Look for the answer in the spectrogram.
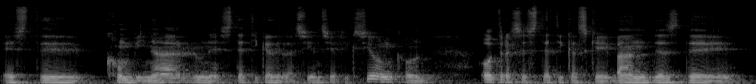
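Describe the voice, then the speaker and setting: A man from the United States whose native language is English gives considered interview answers. His voice sits very low. He searches for words as he explains, and the room adds an audible echo. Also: fairly even intonation, takes it slowly, darkish tone. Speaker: interviewed academic, literature scholar. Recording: roomy, echoing sound.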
